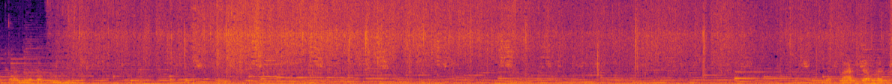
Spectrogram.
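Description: Sliced onion sizzling steadily in hot oil in a heated pan on a gas stove, a continuous close crackle with faint fizzing throughout.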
